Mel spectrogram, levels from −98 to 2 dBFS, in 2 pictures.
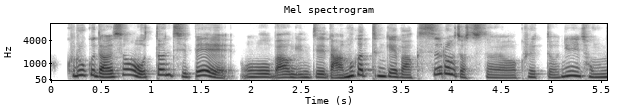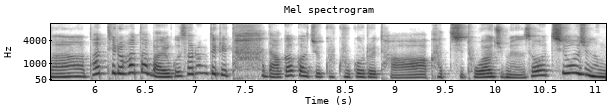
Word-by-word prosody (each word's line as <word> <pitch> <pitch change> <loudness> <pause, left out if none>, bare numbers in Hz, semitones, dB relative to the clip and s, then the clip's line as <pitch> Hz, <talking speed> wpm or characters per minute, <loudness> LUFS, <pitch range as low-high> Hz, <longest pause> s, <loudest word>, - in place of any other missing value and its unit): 그러고 290 +3 +1
나서 195 - +4
어떤 195 - +2
집에 260 +4 +2
어 190 0 -1
막 175 -1 +1
인제 175 +1 -2
나무 190 - +5
같은 300 -5 +3
게 215 -3 +2
막 160 -3 -4
쓰러졌어요. 165 - -2
그랬더니 185 - -1
정말 200 +1 -1
파티를 390 +1 0
하다 450 0 +2
말고 200 -2 +1
사람들이 370 -1 -2
다 - - -8 0.3
나가 200 +7 -2
가지고 210 -6 -3
그거를 195 -2 -4
다 160 +1 -6
같이 185 -1 -1
도와주면서 190 - -1
치워 415 +6 +4
주는 240 - +4
200 Hz, 335 characters per minute, -24 LUFS, 180-290 Hz, 0.3 s, 나무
